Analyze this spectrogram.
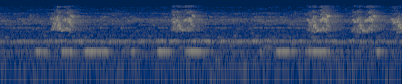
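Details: House sparrow giving a few rough, buzzy chirps with irregular gaps. A soft throbbing hum continues behind them.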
